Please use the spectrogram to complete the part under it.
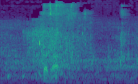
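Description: A bare foot splashes in shallow water.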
